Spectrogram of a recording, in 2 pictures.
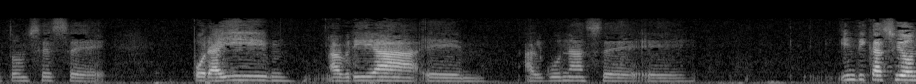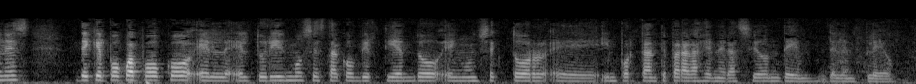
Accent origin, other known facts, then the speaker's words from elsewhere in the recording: Honduras; en Centroamérica somos los segundos en turismo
